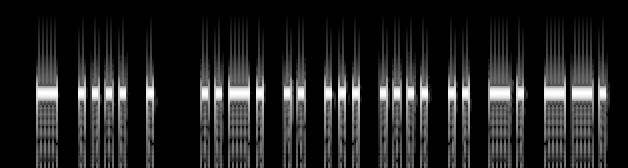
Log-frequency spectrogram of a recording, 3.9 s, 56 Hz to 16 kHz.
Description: Morse code, heard as a keyed tone, about 28 wpm, 700 Hz. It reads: THE FISHING
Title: Sentences from Top 1600 Words 28wpm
